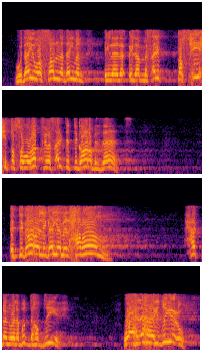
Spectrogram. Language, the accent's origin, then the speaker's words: Arabic; Egypt; احنا عندنا في مصر جرت عادة الناس ايه؟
